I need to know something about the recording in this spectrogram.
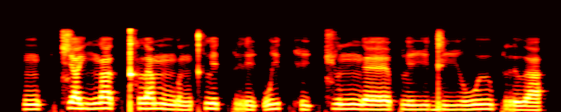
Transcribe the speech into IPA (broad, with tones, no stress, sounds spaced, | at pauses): ŋ o˨˩ k̚ t͡ɕ a˥˩ j ŋ aː˥˩ t̚ kʰ l a˥˩ m ŋ o˩˦ n kʰ l i˥˩ t̚ p r i˨˩ ʔ w iː˥˩ t̚ h i˨˩ ʔ t͡ɕ u˦˥ n ŋ ɛː˧ p l iː˧ d iː˧ w ɯː˥˩ p r ɯ˧ a̯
